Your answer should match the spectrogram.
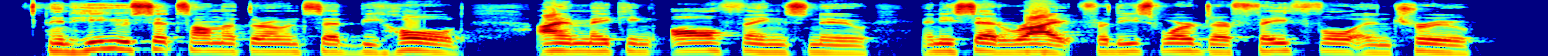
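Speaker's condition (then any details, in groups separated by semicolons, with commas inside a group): No condition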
